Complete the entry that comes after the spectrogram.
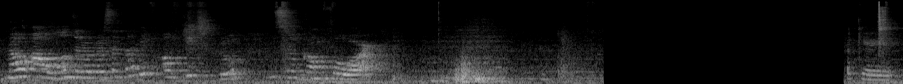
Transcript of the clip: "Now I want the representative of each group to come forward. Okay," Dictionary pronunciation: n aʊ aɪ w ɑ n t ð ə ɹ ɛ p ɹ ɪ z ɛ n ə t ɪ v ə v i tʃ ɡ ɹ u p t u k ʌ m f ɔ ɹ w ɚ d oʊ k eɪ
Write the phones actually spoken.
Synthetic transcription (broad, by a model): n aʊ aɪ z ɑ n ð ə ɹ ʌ ɹ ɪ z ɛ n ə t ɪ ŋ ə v i tʃ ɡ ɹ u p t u k ʌ m f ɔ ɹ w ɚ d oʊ k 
